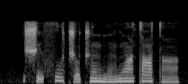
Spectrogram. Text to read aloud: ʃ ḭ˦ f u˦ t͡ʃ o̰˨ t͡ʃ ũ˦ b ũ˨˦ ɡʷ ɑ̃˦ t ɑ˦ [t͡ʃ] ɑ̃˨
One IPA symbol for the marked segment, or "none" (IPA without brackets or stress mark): t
